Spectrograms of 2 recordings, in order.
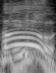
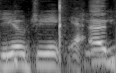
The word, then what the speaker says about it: DOGE: Douche, D-O-G-E. Jake Tapper. It's Doge.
